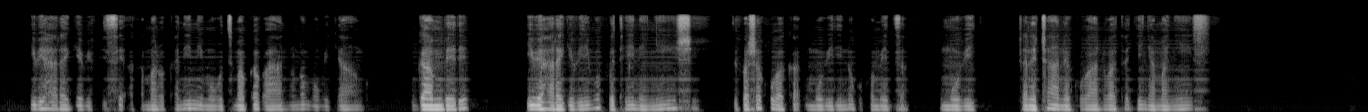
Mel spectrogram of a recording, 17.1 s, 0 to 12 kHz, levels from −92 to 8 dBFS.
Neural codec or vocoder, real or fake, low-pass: none; real; 7.2 kHz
